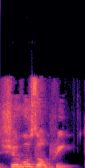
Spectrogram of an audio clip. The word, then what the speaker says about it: je vous en prie: So the correct pronunciation is je vous en prie.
